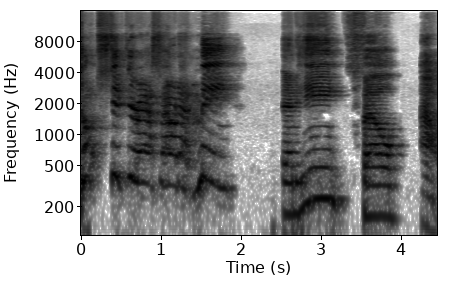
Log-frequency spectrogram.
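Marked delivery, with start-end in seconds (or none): 0.0-1.9 very high, stretched-out, drawn-out scream. Retelling a golf round, screaming across the course at a friend: retelling a scream. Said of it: "I screamed".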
